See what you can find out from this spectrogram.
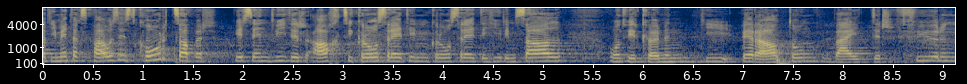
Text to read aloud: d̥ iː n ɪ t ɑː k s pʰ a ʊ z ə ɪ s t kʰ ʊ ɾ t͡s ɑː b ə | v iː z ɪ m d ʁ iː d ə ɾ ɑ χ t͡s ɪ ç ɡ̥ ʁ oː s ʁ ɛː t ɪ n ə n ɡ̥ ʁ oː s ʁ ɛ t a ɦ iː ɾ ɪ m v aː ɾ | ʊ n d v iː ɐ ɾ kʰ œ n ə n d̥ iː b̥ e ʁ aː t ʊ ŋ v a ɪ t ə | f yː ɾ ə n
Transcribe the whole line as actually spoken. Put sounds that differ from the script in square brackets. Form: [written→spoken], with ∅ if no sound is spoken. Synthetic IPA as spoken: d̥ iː [n→m] ɪ t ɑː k s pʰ a ʊ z ə ɪ s t kʰ ʊ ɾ t͡s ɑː b ə | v iː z ɪ [m→n] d [ʁ→v] iː d ə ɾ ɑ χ t͡s ɪ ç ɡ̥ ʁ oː s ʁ ɛː t ɪ n ə n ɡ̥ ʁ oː s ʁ [ɛ→ɛː] t [a→ə] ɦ iː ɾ ɪ m [v→z] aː [ɾ→l] | ʊ n d v iː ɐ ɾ kʰ œ n ə n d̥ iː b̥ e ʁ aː t ʊ ŋ v a ɪ t ə | f yː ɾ ə n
